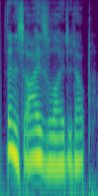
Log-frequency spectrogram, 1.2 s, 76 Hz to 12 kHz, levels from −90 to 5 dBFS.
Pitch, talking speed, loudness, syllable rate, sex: 190 Hz, 245 wpm, -15 LUFS, 5.1 syllables/s, female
